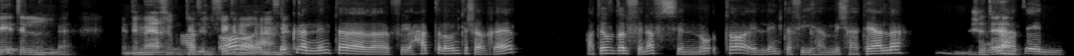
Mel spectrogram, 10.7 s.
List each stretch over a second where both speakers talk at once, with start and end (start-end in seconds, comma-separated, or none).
1.8-3.0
